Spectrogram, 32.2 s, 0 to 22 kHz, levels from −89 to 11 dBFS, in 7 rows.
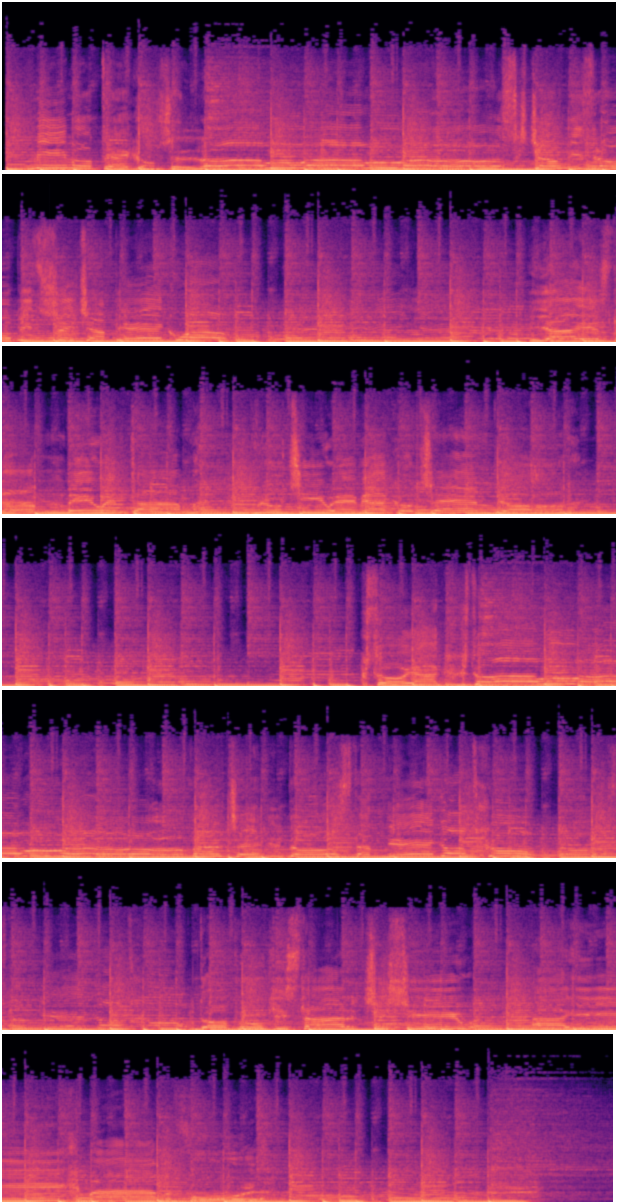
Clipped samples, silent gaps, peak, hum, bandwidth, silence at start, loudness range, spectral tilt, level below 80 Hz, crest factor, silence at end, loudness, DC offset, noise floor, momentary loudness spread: under 0.1%; none; 0 dBFS; none; 17.5 kHz; 0 s; 2 LU; -5 dB/octave; -18 dBFS; 10 dB; 0.1 s; -11 LUFS; under 0.1%; -32 dBFS; 3 LU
